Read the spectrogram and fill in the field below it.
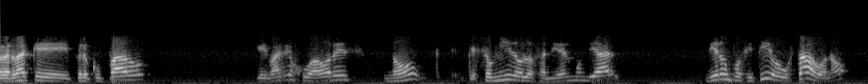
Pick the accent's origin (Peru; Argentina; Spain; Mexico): Peru; somos un país latino, un país como Perú, donde somos muy cariñosos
